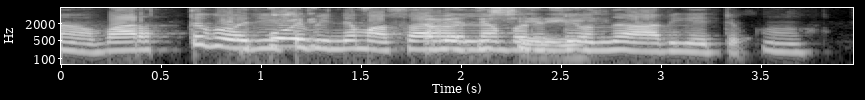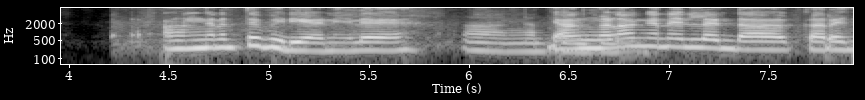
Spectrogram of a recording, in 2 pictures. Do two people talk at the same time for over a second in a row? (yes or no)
no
